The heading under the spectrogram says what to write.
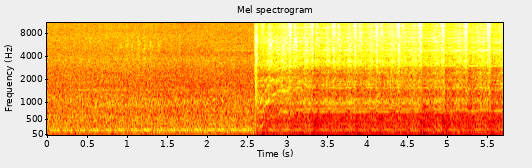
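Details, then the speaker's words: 2006 Perodua Kancil, cranking during a compression test of cylinder three at roughly three and a half uneven, lopsided beats a second; cylinder three has lost pressure, with a sticking valve or leaking gasket suspected; low compression in one cylinder. "Okey, ini tandanya piston nombor tiga ni dalam sistem pembakaran dia dah lost pressure."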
